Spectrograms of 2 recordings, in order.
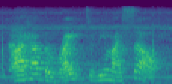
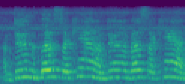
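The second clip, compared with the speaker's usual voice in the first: raised pitch, pleading husband; husband defending himself; 7 semitones higher than usual. Retold or imitated. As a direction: quote him whining that he's trying hard. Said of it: "just said".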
